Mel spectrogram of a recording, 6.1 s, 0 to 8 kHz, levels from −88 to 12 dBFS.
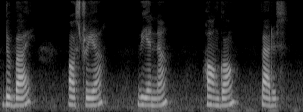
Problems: low volume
